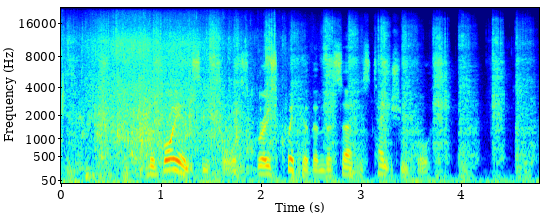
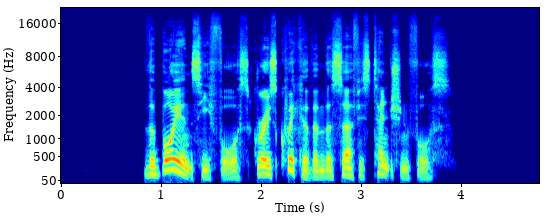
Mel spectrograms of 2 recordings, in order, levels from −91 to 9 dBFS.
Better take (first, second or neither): second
